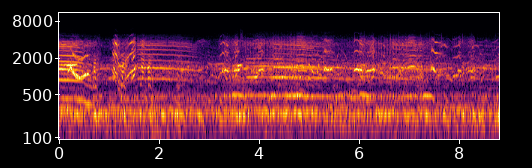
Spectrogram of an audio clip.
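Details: Colony of Magellanic penguins at hatching stage: a nearby adult gives rough, sweeping braying calls with abrupt upward slides, while many other penguins call steadily in the distance throughout.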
